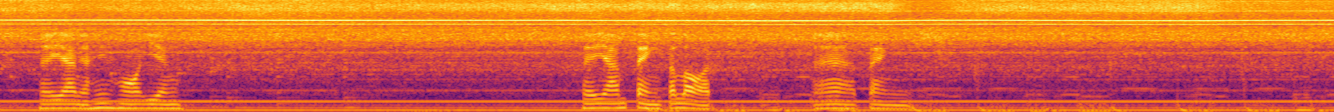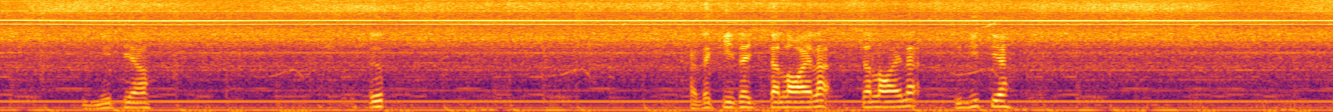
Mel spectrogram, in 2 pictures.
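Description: A small drone whines steadily as it hovers nearby.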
